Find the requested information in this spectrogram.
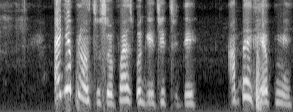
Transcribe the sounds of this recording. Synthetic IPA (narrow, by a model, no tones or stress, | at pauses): aɡepɾɔ̃nstusɔpɾazoɡet͡ʃitude | abɛɡhɛlpmi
